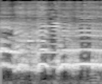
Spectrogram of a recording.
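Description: A backyard-raised rooster crows loud and close, one strained, harsh call filling the whole brief moment with no other sound competing.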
